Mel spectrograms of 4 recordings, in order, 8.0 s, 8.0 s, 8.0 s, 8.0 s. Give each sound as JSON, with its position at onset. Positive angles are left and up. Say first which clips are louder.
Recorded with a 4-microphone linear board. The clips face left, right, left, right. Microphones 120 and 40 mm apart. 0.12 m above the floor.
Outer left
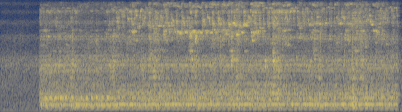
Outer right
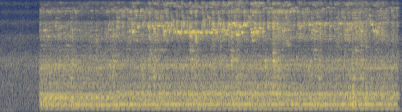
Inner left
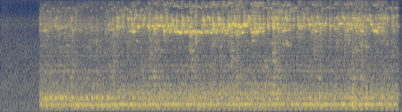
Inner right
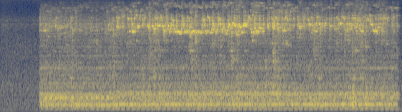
{"t": 0.8, "sound": "a squeak", "louder": "outer right 2 dB, inner right 1 dB", "side_deg": -15, "distance_m": 0.6}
